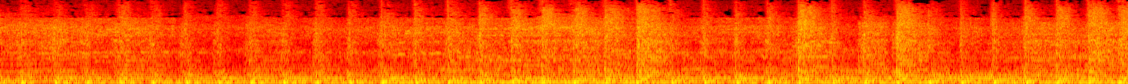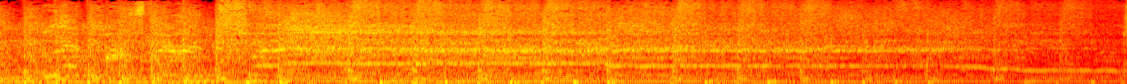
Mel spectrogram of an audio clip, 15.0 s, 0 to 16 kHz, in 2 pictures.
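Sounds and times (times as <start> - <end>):
loud dense rock track with full band: 0.0 - 15.0
singer's sustained strained sung wail: 7.8 - 15.0.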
